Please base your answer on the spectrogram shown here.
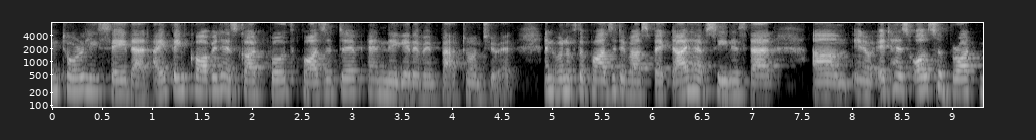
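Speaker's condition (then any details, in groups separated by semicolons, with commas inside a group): No condition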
